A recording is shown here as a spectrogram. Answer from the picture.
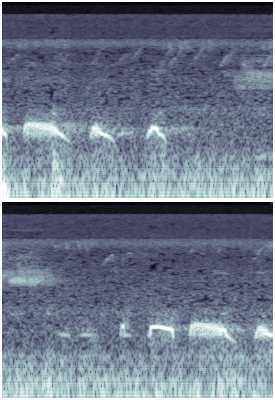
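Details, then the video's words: Spotted dove used as a decoy to lure wild doves for trapping, giving low, mellow coos in short groups, some notes gliding downward and drawn out, repeated through the clip over a steady low rumble of background noise. "Tekukur Pikat,นกเขาใหญ่สายต่อดิน, Sound Of dove"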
